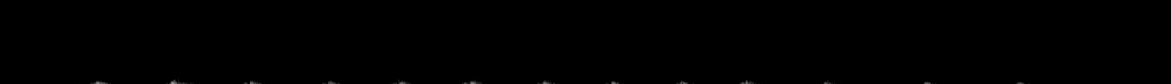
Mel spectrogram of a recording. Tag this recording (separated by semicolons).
aleteo; mariposa; volar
